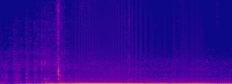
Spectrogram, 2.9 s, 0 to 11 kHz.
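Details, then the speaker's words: Ford Focus that ran terribly with lean code P0171 because of a broken air box, started after the fix with codes cleared: it catches quickly and settles into a smooth, even idle with no stumble or hunting. "I'll tell you what, that sounds pretty darn smooth. I'm confident that was the issue before."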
